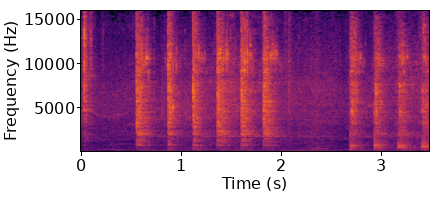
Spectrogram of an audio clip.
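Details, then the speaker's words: Mitsubishi ASX 4A92 brought in for a knock in the cylinder head: about a dozen sharp metal knocks from the cut-off resonator (catalytic converter replacement), each leaving a tinny rattle from loose internals; loose exhaust internals rattle. "Ну, этот звук, который у меня получился, вероятно, из-за какой-то хламной штуковины. Слышите? Здесь всё гремит."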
